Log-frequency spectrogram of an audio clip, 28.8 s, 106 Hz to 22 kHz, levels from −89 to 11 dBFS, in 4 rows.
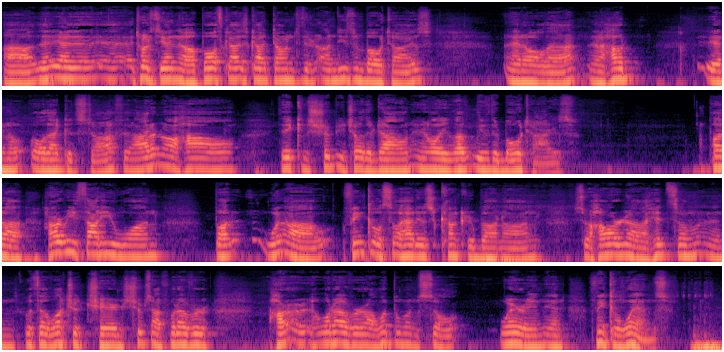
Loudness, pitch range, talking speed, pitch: -19 LUFS, 135-160 Hz, 170 wpm, 150 Hz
